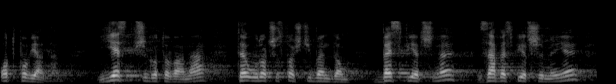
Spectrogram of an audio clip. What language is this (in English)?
Polish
